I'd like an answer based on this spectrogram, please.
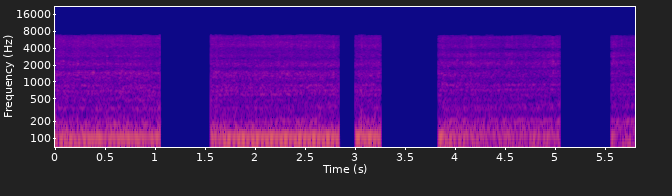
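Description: CSX intermodal freight train rolling past, a steady low rumble. The sound drops out to dead silence four times, for about half a second each.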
